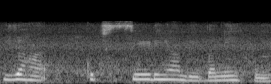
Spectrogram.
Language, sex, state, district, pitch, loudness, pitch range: Hindi, female, Punjab, Fazilka, 200 Hz, -18 LUFS, 185-230 Hz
